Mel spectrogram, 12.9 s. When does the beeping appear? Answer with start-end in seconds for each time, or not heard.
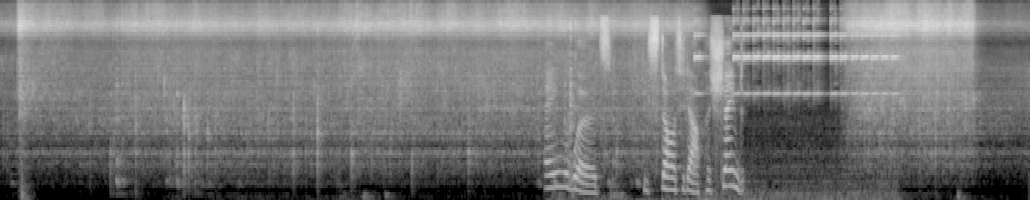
8.7-11.2.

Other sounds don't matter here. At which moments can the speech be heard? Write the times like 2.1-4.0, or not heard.
6.8-9.3.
